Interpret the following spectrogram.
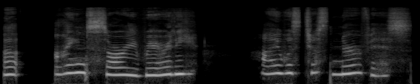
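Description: Very high, shy little pony voiced by a woman. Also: fairly even intonation, takes it slowly, dry recording, clean studio sound. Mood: nervous, apologetic. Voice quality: soft, quiet. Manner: hesitant, stammering. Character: shy, gentle, nervous young female pony. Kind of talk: amateur audio drama acting.

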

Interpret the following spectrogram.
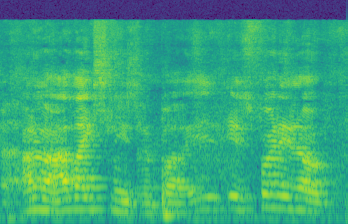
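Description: A young man performing a stand-up set on a handheld mic in a small club, animated and acting out excited bystanders. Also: a little high, fast. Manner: animated, acts out bystanders with big excited outbursts. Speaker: stand-up comedian. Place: small comedy club stage, indoors. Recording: echoey club room with crowd noise.

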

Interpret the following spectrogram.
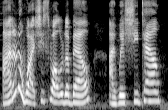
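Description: A middle-aged woman hosting a children's read-aloud, telling a rhyming storybook in an animated, sing-song way over music. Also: fairly high pitch, moderate pace. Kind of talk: expressive rhyming storybook narration. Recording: music behind the voice.

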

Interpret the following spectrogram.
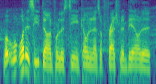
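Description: A man's voice: fairly low pitch, quick pace, soft background music. A man with an American accent interviewing casually as a sports broadcaster after a game, speaking into a headset at courtside. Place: indoor basketball arena, courtside.

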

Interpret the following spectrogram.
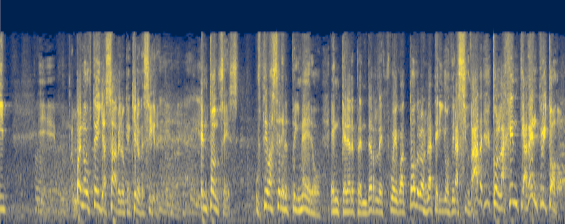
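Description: A man's voice: sits high, vocal fry, heavily acted. An actor playing a scornful, hard-hearted male citizen arguing emphatically in a radio drama. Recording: radio play with loud crowd behind.

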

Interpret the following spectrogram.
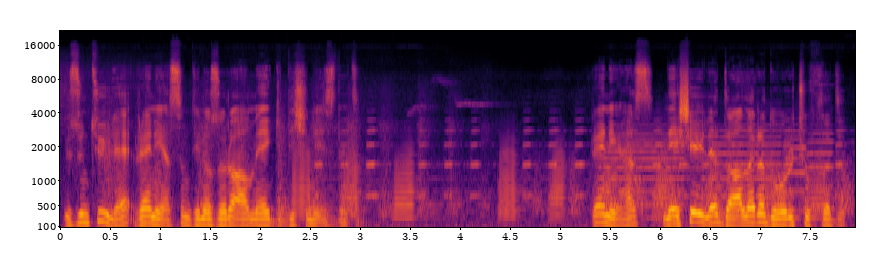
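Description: A man narrating a scripted children's story in an expressive storytelling style. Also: medium pitch, normal speed, long pauses. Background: orchestral music with brass.

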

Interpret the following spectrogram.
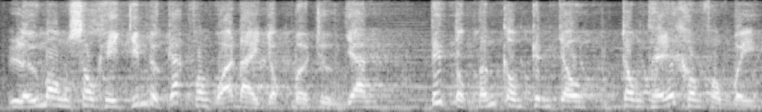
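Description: A man's voice: fairly high pitch, animated, a little fast, lightly acted. A man voicing a solemn storyteller, narrating ancient wars in a historical cartoon. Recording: long hall reverb, music behind.

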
